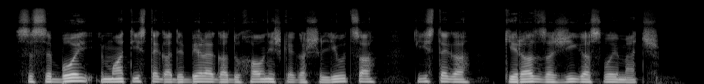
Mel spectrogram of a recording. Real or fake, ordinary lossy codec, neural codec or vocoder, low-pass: real; none; none; 14.4 kHz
